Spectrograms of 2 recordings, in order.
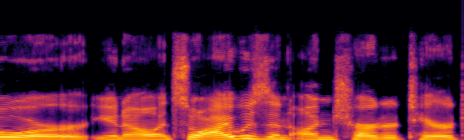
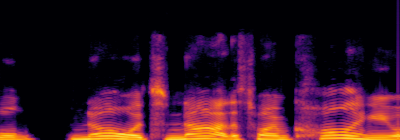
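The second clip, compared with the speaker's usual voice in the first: acted, tearful, words pushed out through crying; 2 semitones higher than usual. Retelling a phone call to a husband about drinking: imitating own past crying. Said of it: "and I'm crying".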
